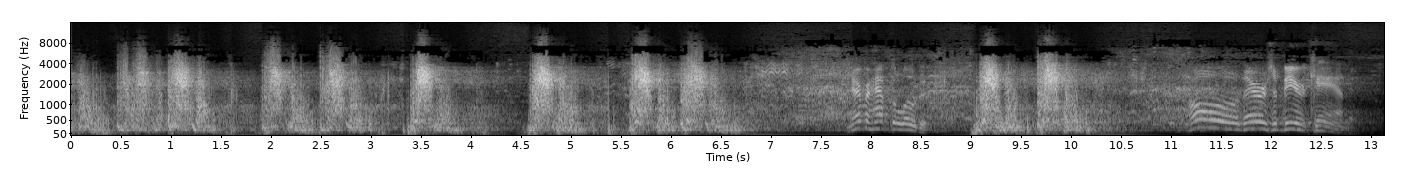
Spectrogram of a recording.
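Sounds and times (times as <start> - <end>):
rapid gunshots from a western-style gun: 0.0 - 7.2, 9.0 - 10.7
laughter: 5.2 - 12.9
speech: 7.9 - 9.4, 11.7 - 12.9.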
